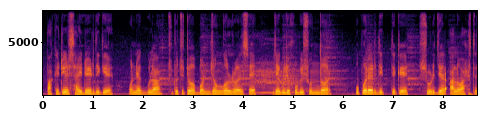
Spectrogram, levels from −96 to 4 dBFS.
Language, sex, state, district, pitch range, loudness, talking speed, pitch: Bengali, male, Assam, Hailakandi, 135-150 Hz, -18 LUFS, 125 wpm, 140 Hz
